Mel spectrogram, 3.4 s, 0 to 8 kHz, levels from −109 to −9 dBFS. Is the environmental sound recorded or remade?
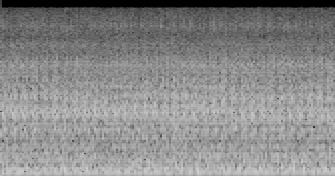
recorded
